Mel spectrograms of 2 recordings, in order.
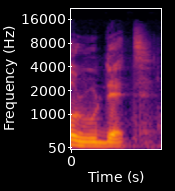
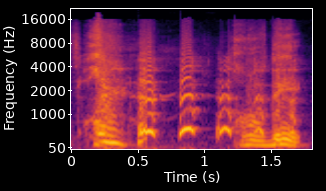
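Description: First: The name ends with a 't' sound. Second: The name ends with a vowel sound. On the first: The speaker calls it wrong. "Is not Rudette" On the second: The speaker calls it right. "French is spoken like you want to spit"

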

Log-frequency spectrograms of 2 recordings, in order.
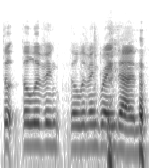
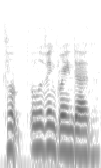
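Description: First: The phrase is said at a louder volume. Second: The phrase is said at a quiet volume.

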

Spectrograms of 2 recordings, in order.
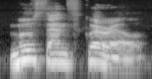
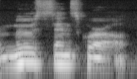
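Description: First: It is said in a put-on Russian accent. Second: It is said in a plain, natural accent.

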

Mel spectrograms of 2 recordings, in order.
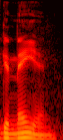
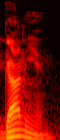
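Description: First: It is pronounced the way Americans say it. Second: It is pronounced the way Ghanaians say it. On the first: This is how outsiders say it. The speaker calls it wrong. "They don't say Ghanaian" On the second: This is how people from the country say it. The speaker calls it right. "They say Ghanaian"

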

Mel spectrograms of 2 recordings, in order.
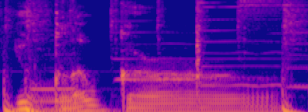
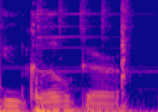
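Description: First: The phrase is said with lively, sassy flair. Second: The phrase is said plainly, without much flair. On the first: The speaker calls it right. "You be like" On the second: The speaker calls it wrong. "You can't be just like"

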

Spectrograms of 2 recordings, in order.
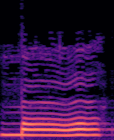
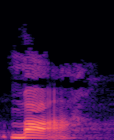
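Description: First: The pitch stays high and level throughout. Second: The pitch falls sharply from high to low. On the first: It means mother. "with a high pitch" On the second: It means to scold. "the way an English speaker might say it if you just read it off a page, it means to scold"

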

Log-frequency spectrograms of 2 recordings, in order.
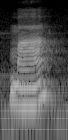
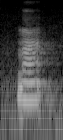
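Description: First: The pitch starts mid and rises. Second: The syllable is short and light, without tone. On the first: "starts a little bit lower than the first tone and goes up, rising" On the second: "we have the neutral tone"

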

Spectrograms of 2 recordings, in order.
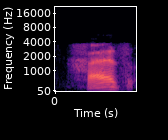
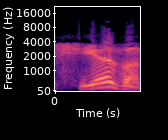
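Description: First: The first syllable begins with an h sound. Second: The first syllable begins with an x sound. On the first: This is the southern dialect reading. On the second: This is the standard Mandarin reading.

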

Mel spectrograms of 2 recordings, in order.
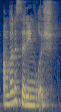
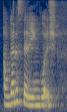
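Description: First: The words are reduced and run together. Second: The words are reduced and run together.

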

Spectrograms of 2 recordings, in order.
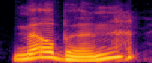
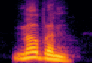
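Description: First: Every letter is fully pronounced, American style. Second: It is clipped and reduced, Australian style. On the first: The speaker calls it wrong. "Your enunciation is just too much" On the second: The speaker calls it right. "Aussies are not into that"

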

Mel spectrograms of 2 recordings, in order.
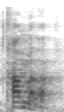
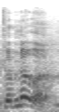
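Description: First: The name is said like Kamala. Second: The name is said like Camilla. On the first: This is how the name's owner says it. The speaker calls it right. "That's not how she pronounces it, though" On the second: This is how the speaker mishears the name. The speaker calls it wrong. "I keep calling her Camilla. That's how I hear her name"

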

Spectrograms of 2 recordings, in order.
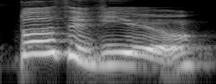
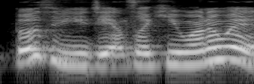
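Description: First: It breaks off with a pause after "you". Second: It runs on with no pause after "you".

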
